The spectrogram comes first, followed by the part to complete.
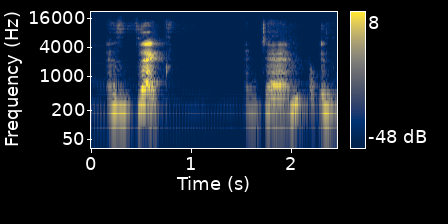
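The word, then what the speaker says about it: sechs: one of the exceptions six is called as sex and 10 is called as then but in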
